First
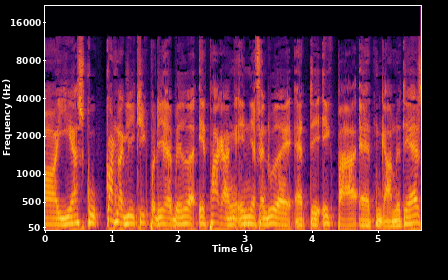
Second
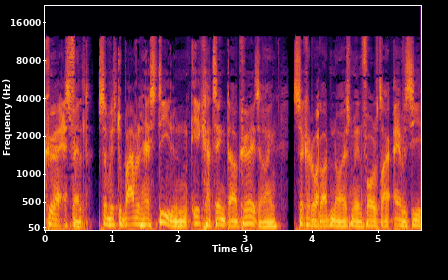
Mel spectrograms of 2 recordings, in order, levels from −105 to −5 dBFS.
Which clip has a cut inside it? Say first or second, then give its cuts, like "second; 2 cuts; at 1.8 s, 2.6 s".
second; 3 cuts; at 2.2 s, 3.6 s, 4.1 s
